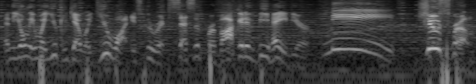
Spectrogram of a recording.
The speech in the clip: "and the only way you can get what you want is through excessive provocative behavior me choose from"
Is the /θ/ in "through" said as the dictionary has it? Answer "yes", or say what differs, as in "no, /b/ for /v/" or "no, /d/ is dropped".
yes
